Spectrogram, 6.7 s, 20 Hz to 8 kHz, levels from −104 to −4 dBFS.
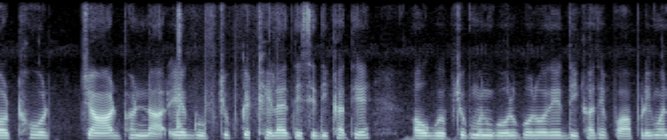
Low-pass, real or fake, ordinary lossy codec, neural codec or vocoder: none; real; none; none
